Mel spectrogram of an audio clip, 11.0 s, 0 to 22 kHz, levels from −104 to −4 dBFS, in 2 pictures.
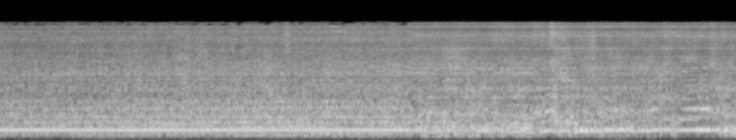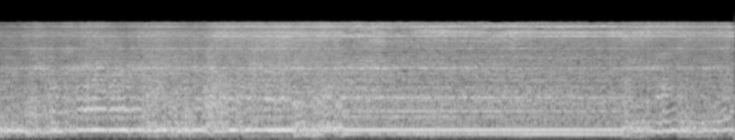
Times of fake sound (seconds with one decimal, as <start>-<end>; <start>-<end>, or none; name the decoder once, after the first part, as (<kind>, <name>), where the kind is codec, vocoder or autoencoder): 3.1-8.1 (codec, SNAC); 10.2-11.0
